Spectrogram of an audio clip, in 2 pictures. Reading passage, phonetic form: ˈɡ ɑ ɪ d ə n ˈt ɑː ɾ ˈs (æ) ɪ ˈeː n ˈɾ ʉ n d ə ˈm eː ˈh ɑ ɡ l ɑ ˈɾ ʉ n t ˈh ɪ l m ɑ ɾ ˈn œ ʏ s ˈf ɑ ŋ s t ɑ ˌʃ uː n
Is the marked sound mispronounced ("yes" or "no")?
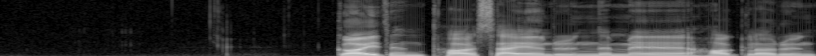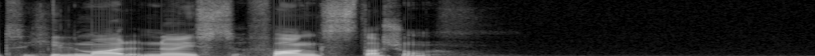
no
